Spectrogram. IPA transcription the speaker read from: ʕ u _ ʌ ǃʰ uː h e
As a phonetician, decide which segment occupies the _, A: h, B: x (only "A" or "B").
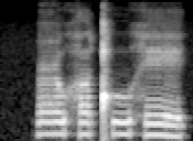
A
